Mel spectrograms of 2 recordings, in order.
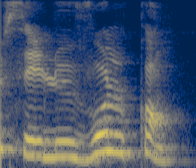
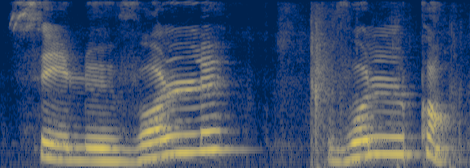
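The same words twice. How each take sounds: First: Said in the usual way. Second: VOLCAN broken up, VOL held long, then CAN; syllable by syllable. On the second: Shown as a demonstration. Teacher sounding out the picture word, syllable by syllable. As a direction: stretch VOL slowly and separate it from CAN. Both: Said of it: "qu'est-ce que je vais écrire".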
